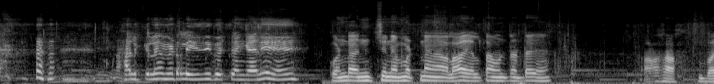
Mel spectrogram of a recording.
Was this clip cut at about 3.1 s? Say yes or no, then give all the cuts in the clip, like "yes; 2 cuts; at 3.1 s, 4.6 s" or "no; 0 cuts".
yes; 1 cut; at 3.1 s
